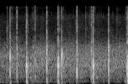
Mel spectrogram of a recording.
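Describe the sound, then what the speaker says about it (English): Sparse, distinct hand claps from a small audience applauding a panel speaker, about a dozen separate claps in quick irregular rhythm, close and fairly loud. "can we give a round of applause to Peter?"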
